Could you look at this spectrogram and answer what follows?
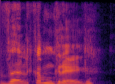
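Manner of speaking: put-on German accent, loud and high-pitched. Asked to let them hear it, greeting Greg in a German accent. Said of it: "let me hear the German".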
